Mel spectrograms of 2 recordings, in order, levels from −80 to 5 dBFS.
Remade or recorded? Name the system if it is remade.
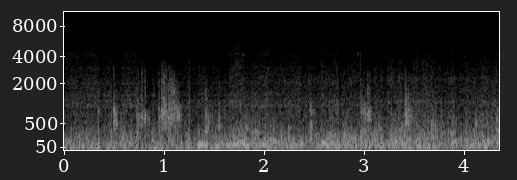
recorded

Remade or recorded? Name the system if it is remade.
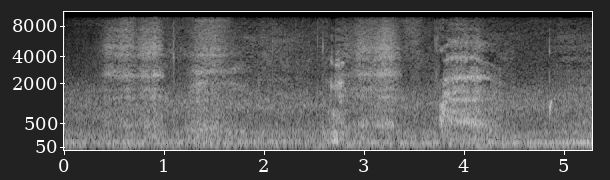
recorded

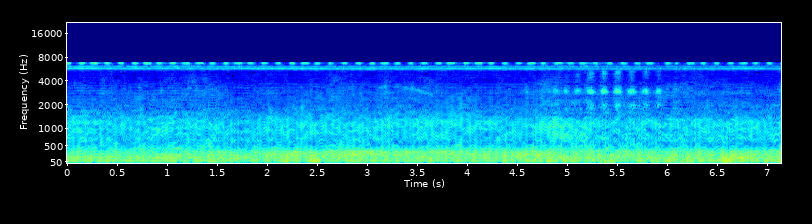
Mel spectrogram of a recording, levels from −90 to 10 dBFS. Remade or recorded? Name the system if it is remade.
remade, vocoder, Vocos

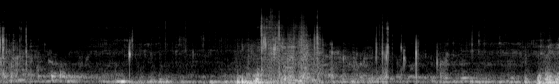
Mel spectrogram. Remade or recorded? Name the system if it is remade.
remade, codec, SNAC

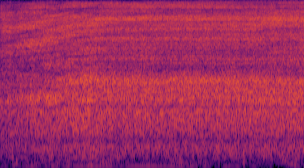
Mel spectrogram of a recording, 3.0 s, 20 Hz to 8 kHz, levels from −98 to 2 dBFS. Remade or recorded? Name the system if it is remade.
recorded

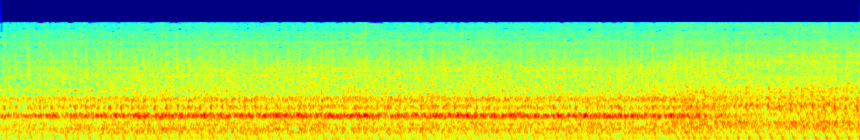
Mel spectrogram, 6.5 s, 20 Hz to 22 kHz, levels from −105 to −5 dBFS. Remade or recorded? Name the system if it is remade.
recorded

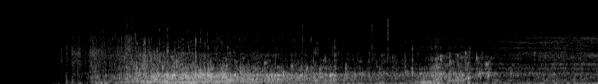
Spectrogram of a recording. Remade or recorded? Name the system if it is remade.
recorded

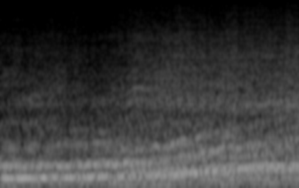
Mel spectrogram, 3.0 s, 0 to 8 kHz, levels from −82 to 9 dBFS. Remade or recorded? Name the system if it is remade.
recorded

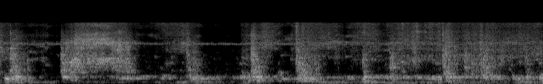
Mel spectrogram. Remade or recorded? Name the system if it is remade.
remade, codec, DAC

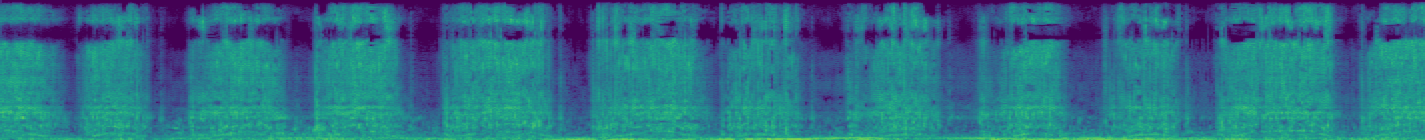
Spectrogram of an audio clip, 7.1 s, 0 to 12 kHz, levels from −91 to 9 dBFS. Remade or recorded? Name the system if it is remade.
remade, vocoder, BigVGAN v2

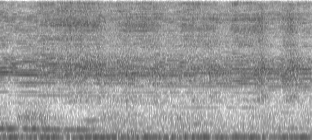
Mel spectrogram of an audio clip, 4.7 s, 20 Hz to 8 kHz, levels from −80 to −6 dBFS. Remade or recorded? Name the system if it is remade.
recorded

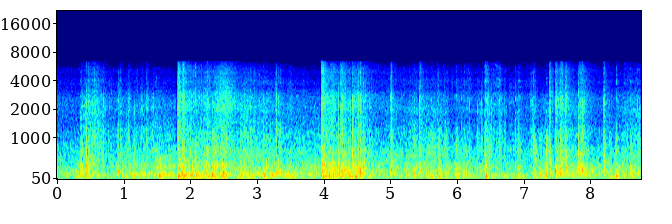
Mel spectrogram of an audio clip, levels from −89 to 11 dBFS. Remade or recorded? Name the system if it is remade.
remade, vocoder, Vocos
